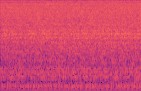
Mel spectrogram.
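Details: Rochester boat carburetor tested on a running engine on a load rig: steady, even idle with no misses, knocks or hunting; carburetor holds a clean, stable idle.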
